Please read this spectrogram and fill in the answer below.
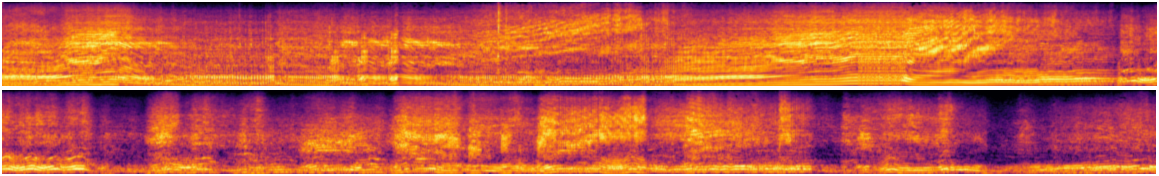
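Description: Kawasaki motocross bike's four-stroke engine revving and pulling away, its pitch rising and falling repeatedly through the first half. In the second half dirt-bike engines keep running, less steadily, with short scrapes and clatter.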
